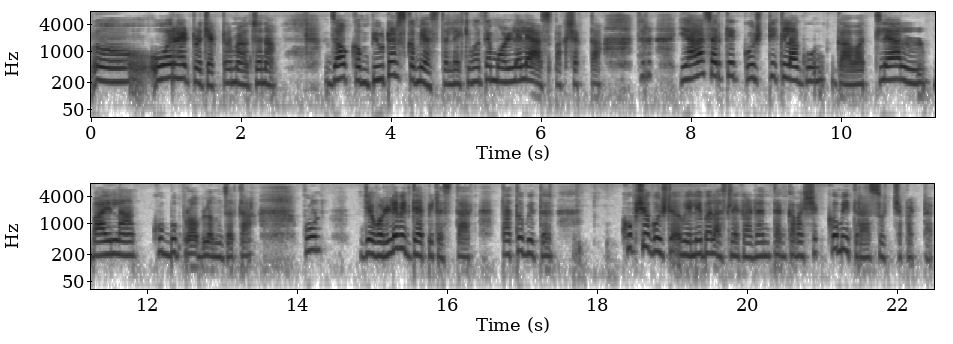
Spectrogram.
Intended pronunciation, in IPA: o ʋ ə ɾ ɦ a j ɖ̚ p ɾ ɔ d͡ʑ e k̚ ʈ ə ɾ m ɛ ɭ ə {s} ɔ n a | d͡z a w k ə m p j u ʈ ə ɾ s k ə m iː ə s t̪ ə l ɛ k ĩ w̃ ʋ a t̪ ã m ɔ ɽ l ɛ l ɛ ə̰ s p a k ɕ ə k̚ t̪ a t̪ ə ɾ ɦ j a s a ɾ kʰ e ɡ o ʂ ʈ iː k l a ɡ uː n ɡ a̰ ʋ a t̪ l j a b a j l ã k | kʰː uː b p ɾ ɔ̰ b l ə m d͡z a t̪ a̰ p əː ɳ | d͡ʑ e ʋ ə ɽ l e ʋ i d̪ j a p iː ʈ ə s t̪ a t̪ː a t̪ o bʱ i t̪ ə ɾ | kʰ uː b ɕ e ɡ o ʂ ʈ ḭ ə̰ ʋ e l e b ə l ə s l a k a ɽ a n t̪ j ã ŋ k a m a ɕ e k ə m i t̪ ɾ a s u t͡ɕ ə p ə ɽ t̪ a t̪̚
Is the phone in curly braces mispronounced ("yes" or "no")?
yes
